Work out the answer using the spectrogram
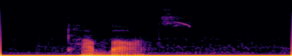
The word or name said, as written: Tabarz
